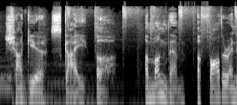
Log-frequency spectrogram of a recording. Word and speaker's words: Chagirskaya: 11 of them came from a single site called Chagirskaya Cave, pronounced Chagirskaya.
